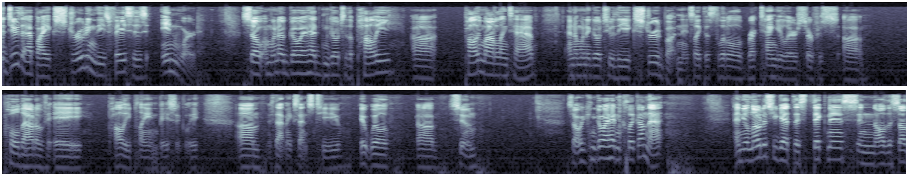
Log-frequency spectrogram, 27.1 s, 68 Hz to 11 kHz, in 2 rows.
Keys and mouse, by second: 2.0 alt+drag, 2.3 middle click, 3.3-3.6 middle drag, 16.4-22.8 middle drag, 22.8 click, 24.9-25.2 alt+drag.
